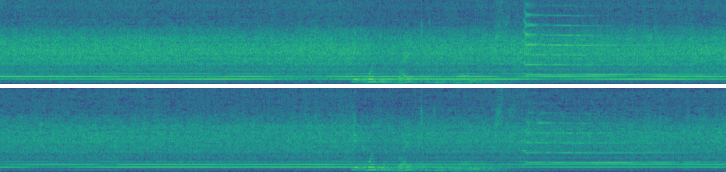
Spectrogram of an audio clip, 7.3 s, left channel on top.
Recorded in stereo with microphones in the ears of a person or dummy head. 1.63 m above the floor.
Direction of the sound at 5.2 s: 85° left.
